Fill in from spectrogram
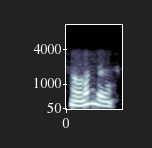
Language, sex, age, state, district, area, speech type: Malayalam, male, 30-45, Kerala, Ernakulam, rural, conversation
